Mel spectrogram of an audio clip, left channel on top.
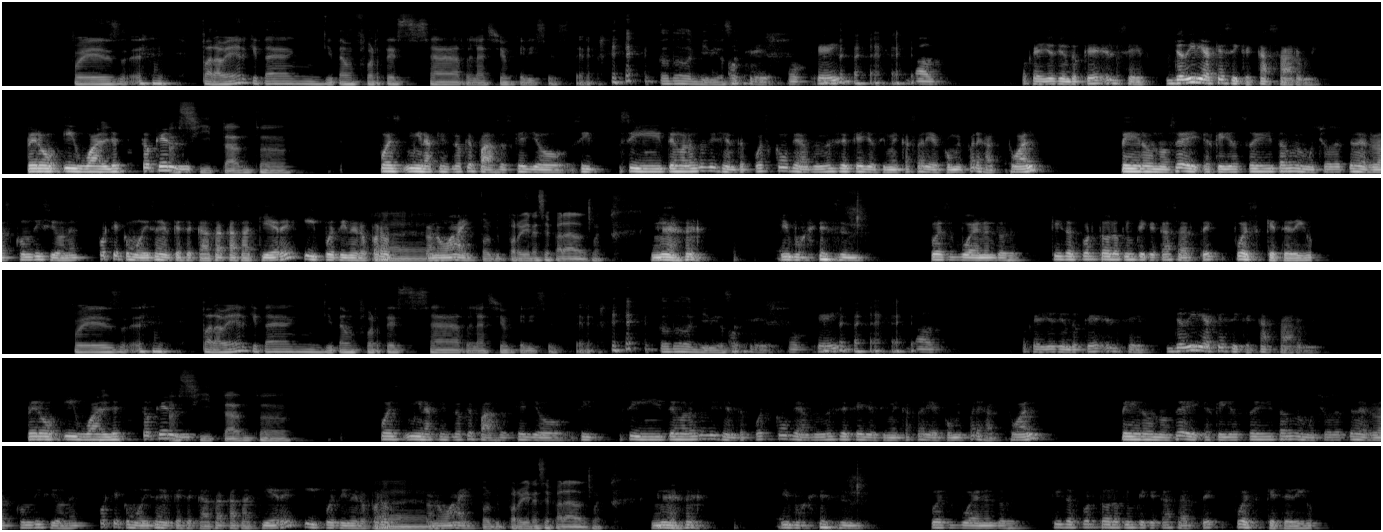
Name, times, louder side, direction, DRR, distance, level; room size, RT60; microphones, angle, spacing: voice 1, 0.7-7.9 8.2-9.2 14.8-15.0 15.5-16.7 31.3-32.0 32.4-33.9 34.3-34.4 35.3-35.4 36.1-36.2, left 1 dB, 15° left, 0.5 m, -34 dB
voice 2, 7.3-8.5 9.1-9.4 10.2-13.1 14.0-15.7 17.6-24.2 25.0-31.5 31.8-32.3 34.1-34.6 35.4-36.2 36.9-37.8 38.1-40.7, left 8 dB, 70° left, 0.3 m, -26 dB
9.6 x 3.4 x 4.5 m
head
